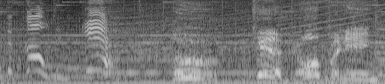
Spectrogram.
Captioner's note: gasps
